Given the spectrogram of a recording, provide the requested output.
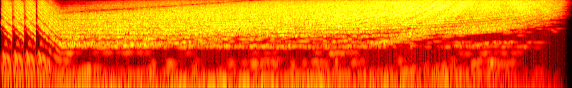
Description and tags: Exhausted laser jingle component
